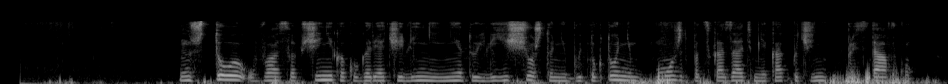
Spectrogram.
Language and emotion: Russian, angry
